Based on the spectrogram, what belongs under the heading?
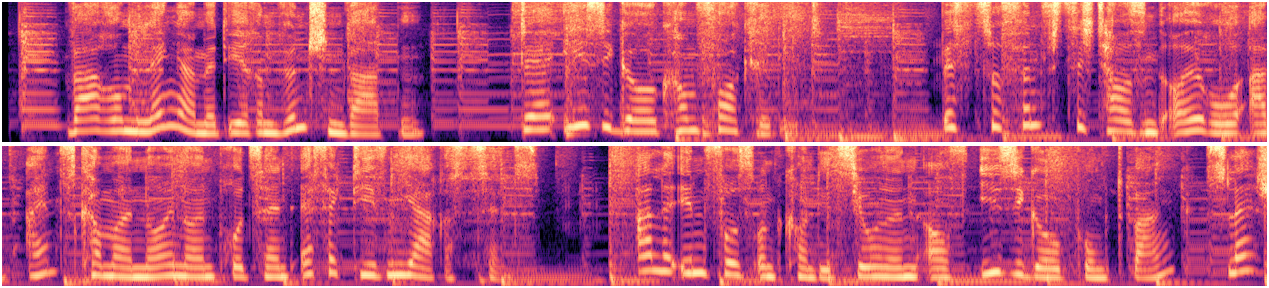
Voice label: Werbung Kredit; EasyGoKredit

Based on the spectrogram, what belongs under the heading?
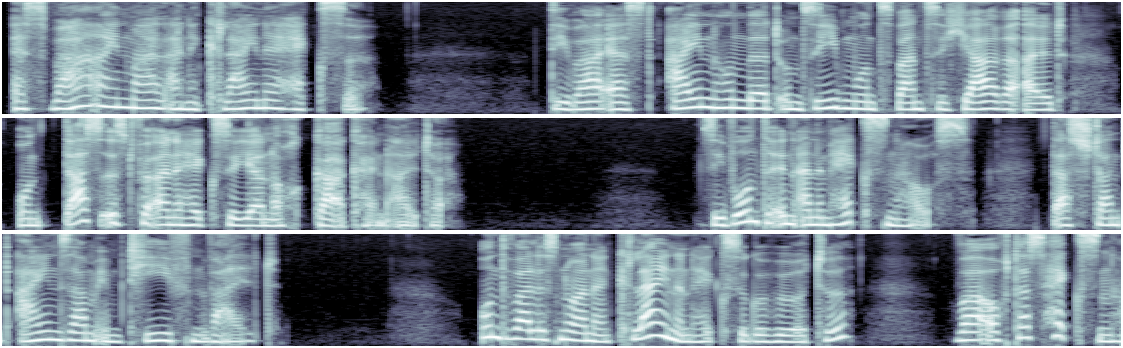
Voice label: erzaehlung

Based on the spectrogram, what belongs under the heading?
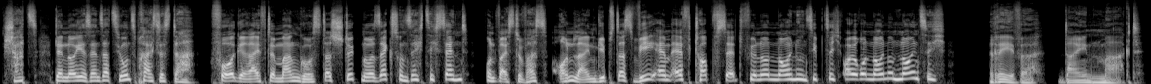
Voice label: Werbung

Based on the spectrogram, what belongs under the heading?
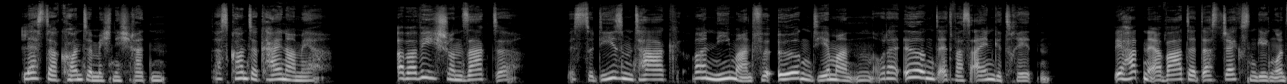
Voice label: erzaehlung

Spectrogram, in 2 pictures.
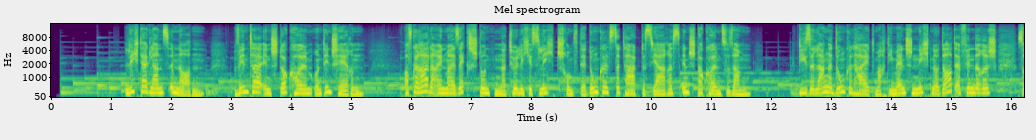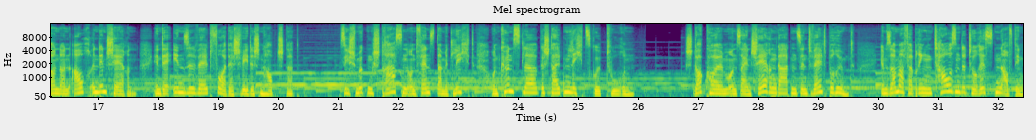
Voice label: Dokumentation; Schweden

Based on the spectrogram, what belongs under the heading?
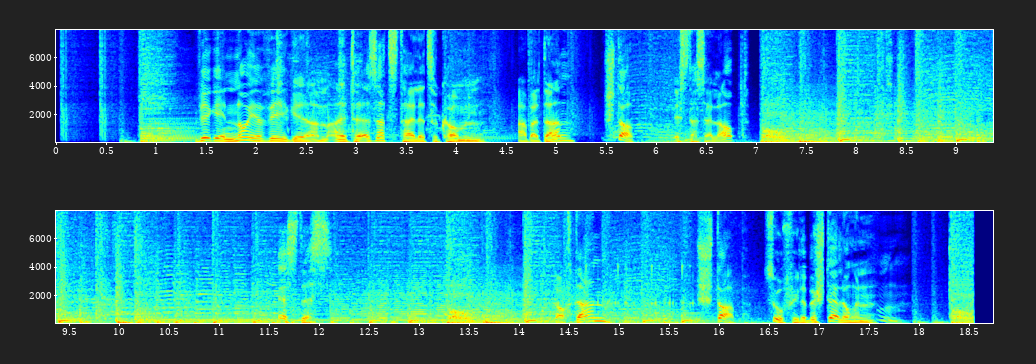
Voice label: Werbung TV; UPS

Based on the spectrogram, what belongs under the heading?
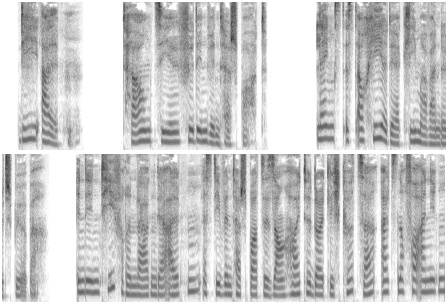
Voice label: Dokumentation, Comment (Kommentar), German; Dokumentation I Alpen; voice

